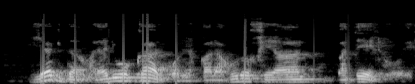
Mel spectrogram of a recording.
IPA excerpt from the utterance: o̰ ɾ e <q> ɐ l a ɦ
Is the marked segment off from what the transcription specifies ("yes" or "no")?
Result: no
